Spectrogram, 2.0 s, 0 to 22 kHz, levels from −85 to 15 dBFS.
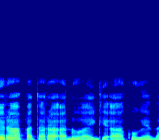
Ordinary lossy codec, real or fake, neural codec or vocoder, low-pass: MP3, 64 kbps; real; none; 9.9 kHz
